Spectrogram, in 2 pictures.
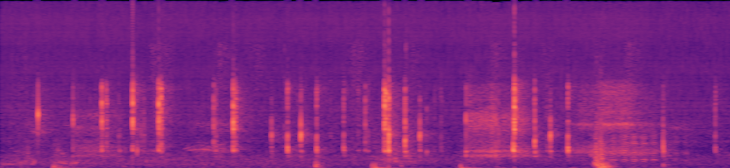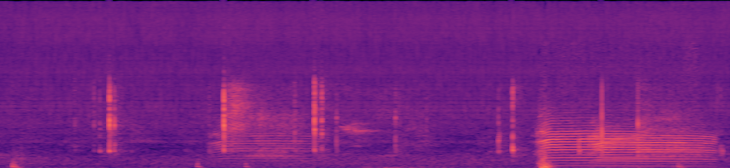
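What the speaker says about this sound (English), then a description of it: "We're killing these sheep." Sheep bleat in a video game, one long wavering bleat near the end after a run of sharp clicks and hits, with no talk.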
